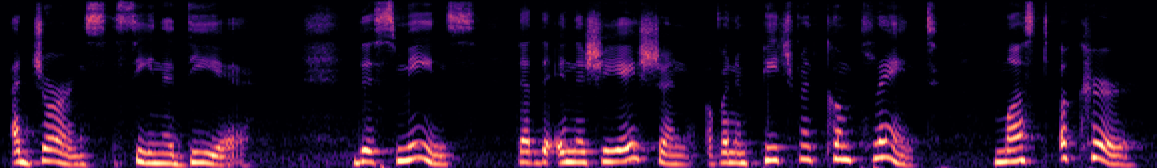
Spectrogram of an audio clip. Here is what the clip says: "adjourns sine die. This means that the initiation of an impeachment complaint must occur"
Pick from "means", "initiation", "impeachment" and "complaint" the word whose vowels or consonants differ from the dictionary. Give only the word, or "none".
means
